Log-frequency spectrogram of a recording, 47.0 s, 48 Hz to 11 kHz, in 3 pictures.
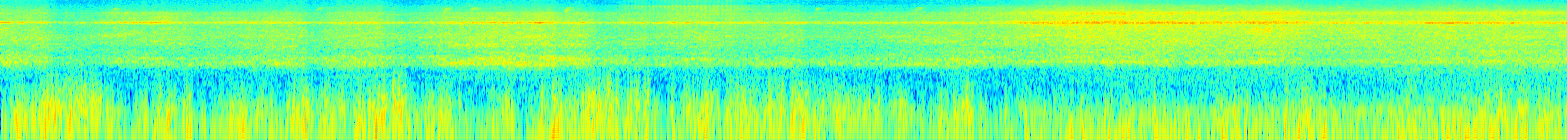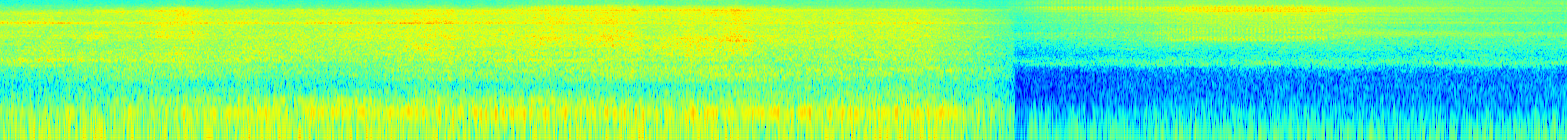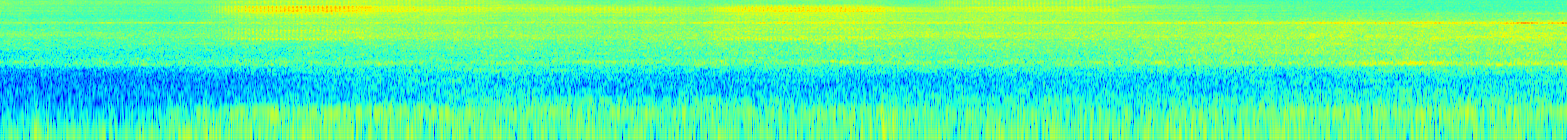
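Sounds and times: jet engine whine and rumble: 0.0 - 47.0.

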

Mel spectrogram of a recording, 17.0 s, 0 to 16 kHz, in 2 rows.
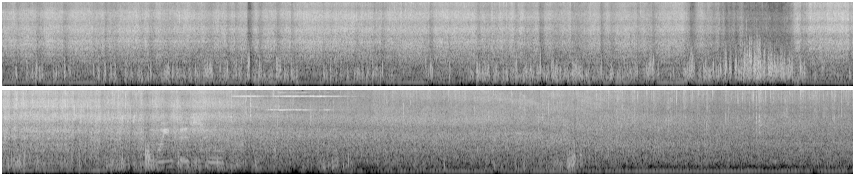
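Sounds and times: low car hum: 0.0 - 17.0
rain and tyres on wet road: 0.0 - 17.0.

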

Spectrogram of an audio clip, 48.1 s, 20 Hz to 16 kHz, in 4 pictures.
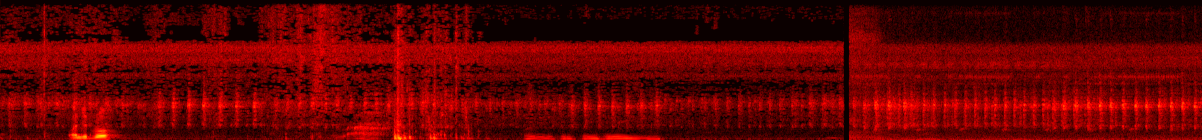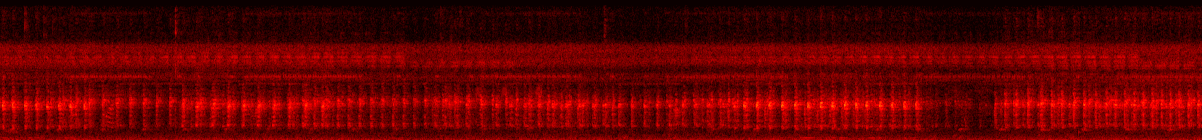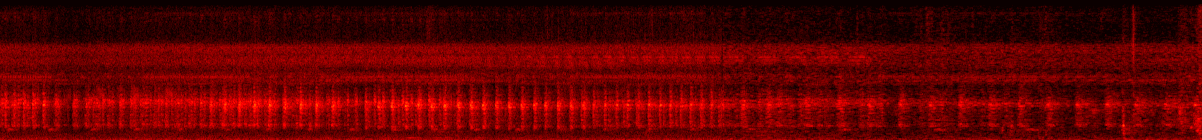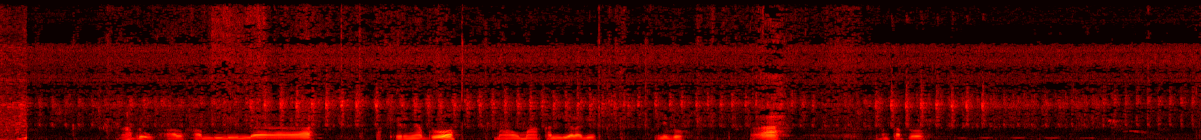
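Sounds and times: insects chirring: 0.0 - 48.0.

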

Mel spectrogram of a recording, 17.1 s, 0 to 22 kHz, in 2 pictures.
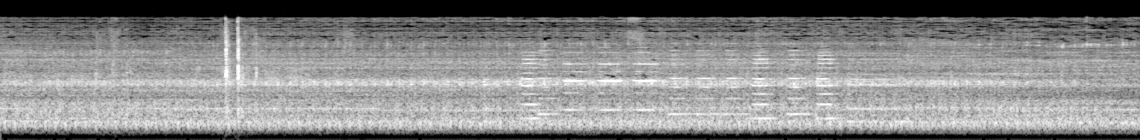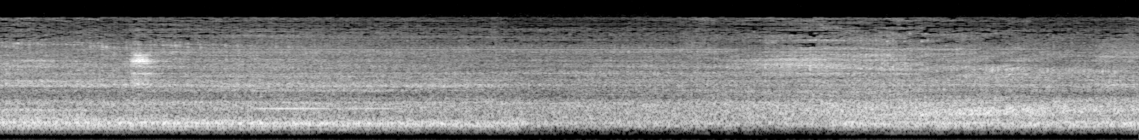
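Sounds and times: diesel engine sound from small speaker: 0.0 - 17.0
short horn notes: 3.9 - 6.7.

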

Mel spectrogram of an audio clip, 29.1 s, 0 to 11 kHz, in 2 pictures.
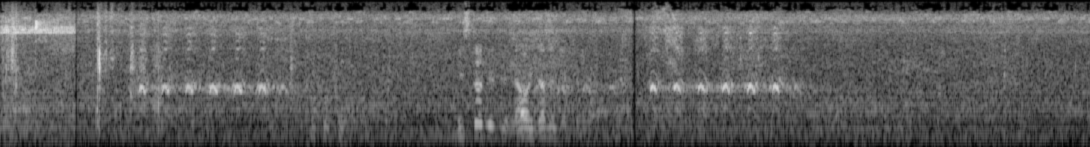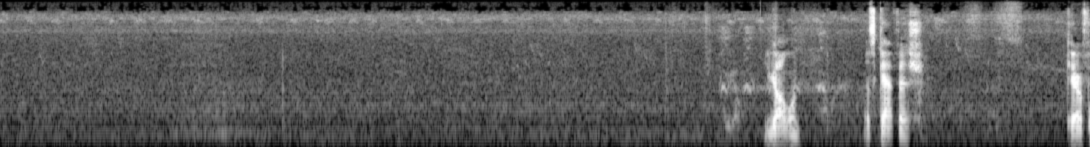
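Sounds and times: insects buzzing: 0.0 - 29.0
bird calling short notes: 24.1 - 25.9.

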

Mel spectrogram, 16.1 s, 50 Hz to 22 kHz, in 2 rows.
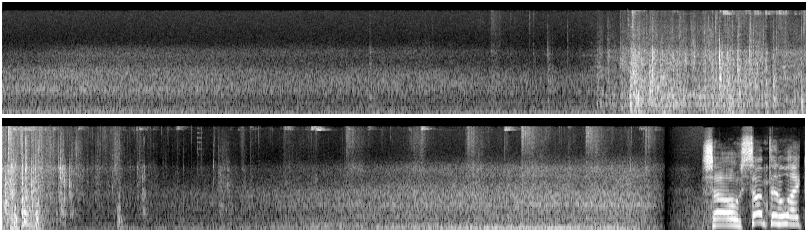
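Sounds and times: small knocks: 4.8 - 11.3
tree limb crashing down: 4.9 - 10.6.

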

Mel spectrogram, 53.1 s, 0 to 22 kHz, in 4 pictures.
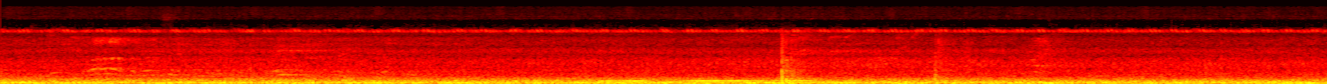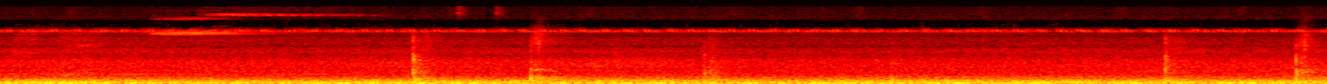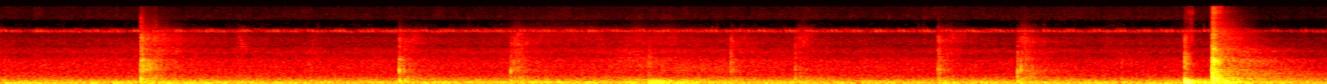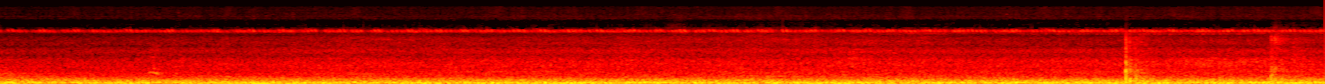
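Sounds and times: rackets hitting ball: 38.4 - 39.6.

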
